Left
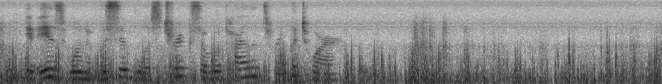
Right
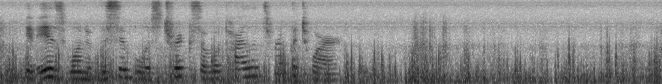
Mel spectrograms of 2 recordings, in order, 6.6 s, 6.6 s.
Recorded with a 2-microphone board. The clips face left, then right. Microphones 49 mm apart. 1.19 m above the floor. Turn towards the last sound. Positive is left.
turn(degrees=-25)  # may be behind; listen again after turning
